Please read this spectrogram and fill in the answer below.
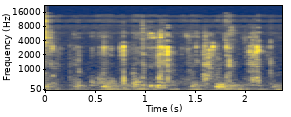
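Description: Faint chewing and biting on a chicken wing, heard as small irregular wet clicks and crackles.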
